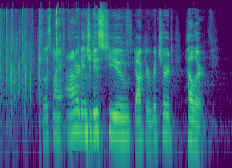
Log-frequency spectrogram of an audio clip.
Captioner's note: cheers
